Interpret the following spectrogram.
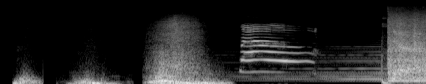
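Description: Opening sound sting: three short bursts of noise, then a single cat meow about two and a half seconds in, over a held musical chord that fades away.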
